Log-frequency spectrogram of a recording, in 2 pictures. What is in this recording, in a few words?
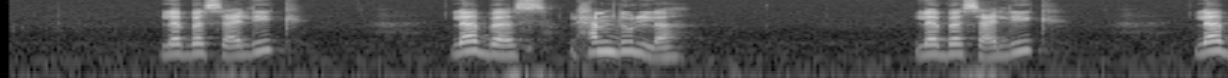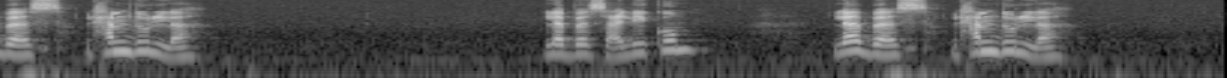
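greeting how are you, Moroccan arabic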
